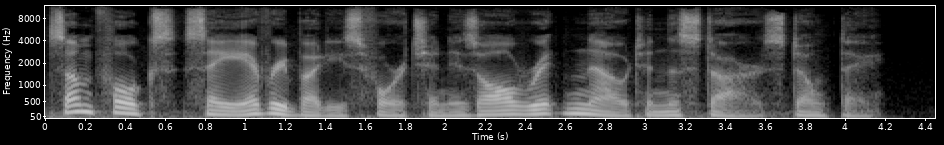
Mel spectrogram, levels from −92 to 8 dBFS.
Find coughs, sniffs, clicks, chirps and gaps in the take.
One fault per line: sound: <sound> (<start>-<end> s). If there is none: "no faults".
no faults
